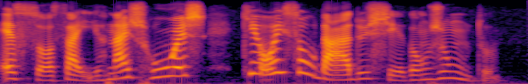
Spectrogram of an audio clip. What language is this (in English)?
Portuguese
